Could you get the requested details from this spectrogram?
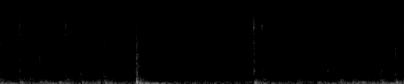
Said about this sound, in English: All right, type in On Top of You, Cannibal, the musical.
